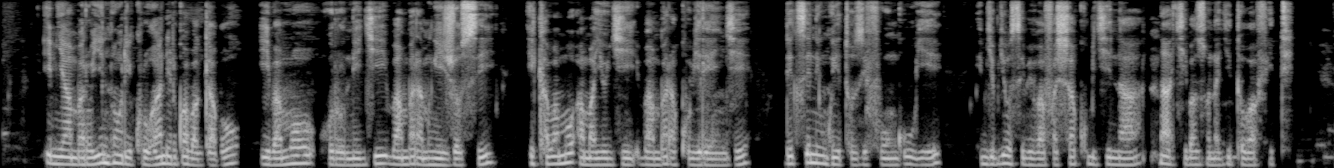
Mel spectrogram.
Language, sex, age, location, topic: Kinyarwanda, male, 18-24, Nyagatare, government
